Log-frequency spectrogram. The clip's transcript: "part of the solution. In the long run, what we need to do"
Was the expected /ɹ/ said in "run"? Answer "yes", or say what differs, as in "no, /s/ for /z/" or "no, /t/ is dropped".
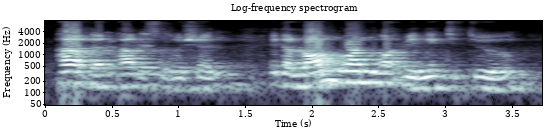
no, /w/ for /ɹ/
